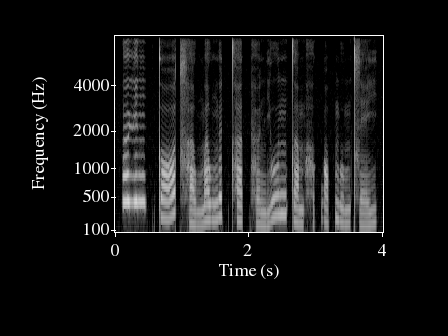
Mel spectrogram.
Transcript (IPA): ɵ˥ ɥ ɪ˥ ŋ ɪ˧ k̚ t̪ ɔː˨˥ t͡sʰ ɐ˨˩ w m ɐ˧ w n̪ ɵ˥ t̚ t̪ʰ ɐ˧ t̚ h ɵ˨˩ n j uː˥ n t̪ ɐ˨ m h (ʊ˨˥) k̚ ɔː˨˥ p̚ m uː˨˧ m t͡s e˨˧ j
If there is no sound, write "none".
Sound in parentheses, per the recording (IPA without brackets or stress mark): ʊ˨˥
